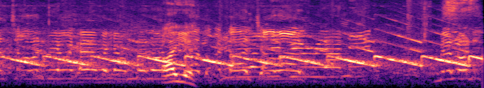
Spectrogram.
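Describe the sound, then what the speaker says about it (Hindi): An ambulance siren wails loudly and passes close by on a busy street outside the Prime Minister's residence during a protest, its repeated rising and falling tones running under a brief spoken word. "इसको जाने दो, एम्बुलेंस को जाने दो जरा, एम्बुलेंस को जाने दीजिए"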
